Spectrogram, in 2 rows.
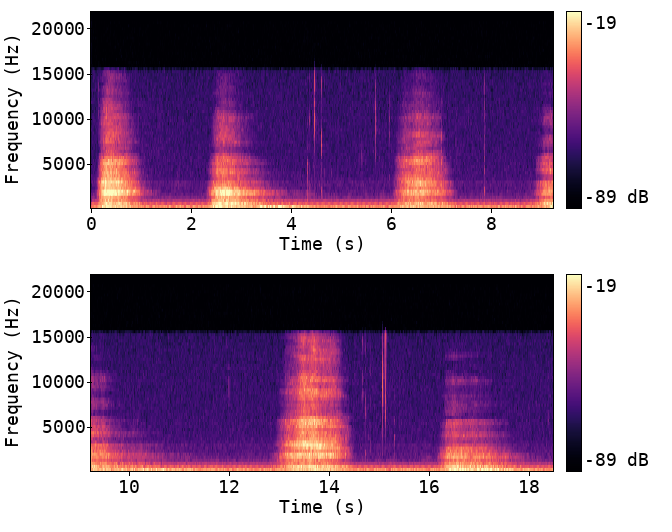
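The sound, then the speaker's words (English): Three slow, deep breaths, each an audible breathy inhale followed by a longer exhale, with quiet pauses between them and an even rhythm throughout. “put your hand on your heart, and let's take 3 deep breaths”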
